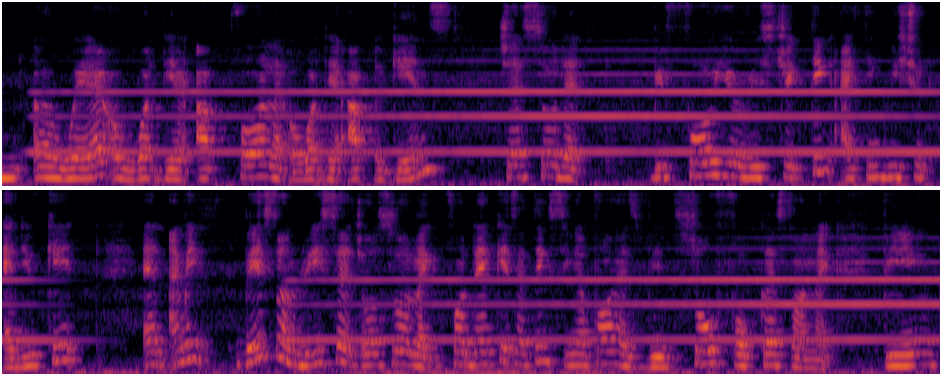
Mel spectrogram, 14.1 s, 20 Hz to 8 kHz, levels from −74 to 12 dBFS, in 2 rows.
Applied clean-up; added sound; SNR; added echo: none; Wind instrument, woodwind instrument; 5 dB; reverberation time 0.2 s.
